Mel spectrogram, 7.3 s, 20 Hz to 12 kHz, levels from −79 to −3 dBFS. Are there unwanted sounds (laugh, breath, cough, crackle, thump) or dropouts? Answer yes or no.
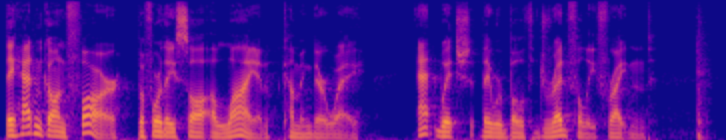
yes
